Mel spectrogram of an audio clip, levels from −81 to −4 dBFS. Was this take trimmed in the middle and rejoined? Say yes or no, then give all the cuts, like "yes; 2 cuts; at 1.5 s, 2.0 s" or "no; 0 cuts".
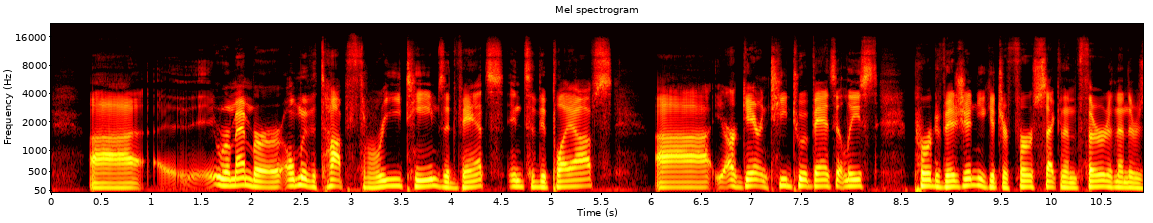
no; 0 cuts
